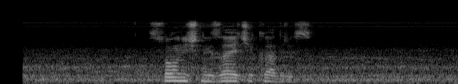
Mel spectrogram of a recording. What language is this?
Russian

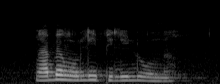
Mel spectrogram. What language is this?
Swati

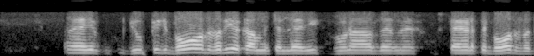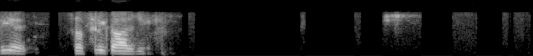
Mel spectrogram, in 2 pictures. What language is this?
Punjabi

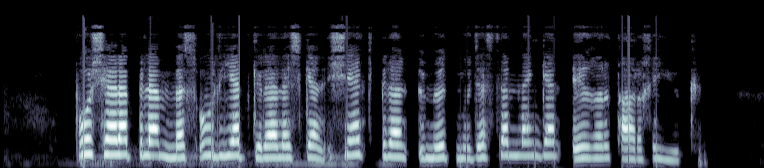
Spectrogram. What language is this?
Uyghur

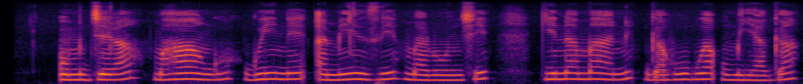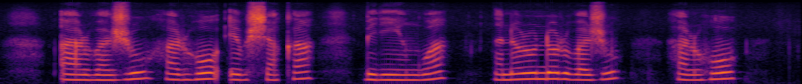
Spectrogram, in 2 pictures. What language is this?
Nyankole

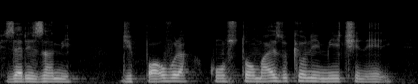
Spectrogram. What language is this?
Portuguese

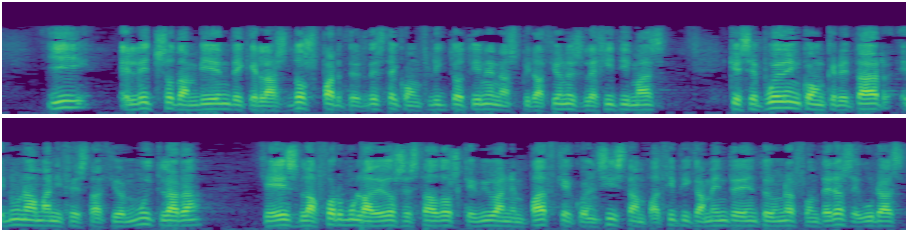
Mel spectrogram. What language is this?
Spanish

